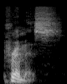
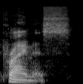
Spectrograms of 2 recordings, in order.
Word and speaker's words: Primus: and I know I've mispronounced it but you pronounced it premise yeah yeah yeah premise yeah okay how often do you get primus oh and I was like whatever because let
